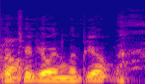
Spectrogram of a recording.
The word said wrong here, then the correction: mantenlo limpio: I said that wrong. Dad, how do I say it? You corrected me last time. Dude, how do I say it? – Mantenlo limpio. – Yeah, mantenlo limpio.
